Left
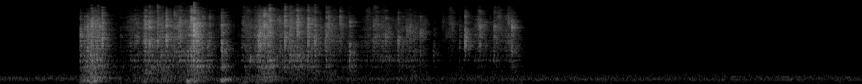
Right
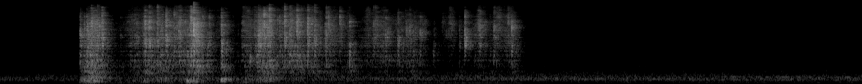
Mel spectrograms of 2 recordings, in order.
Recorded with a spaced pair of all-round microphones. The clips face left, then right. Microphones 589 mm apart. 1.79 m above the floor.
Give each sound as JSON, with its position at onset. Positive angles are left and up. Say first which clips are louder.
{"t": 0.8, "sound": "crumpling", "louder": "right 1 dB", "side_deg": 5, "distance_m": 2.0}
